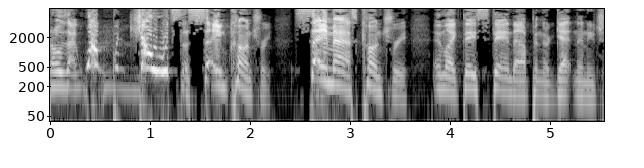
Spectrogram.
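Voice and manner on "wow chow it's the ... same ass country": high, loud mock squabbling; hammed-up imitation of a heckler; mocking argument. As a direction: squawk it, then insist loudly. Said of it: "He's doing that".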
